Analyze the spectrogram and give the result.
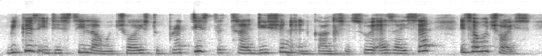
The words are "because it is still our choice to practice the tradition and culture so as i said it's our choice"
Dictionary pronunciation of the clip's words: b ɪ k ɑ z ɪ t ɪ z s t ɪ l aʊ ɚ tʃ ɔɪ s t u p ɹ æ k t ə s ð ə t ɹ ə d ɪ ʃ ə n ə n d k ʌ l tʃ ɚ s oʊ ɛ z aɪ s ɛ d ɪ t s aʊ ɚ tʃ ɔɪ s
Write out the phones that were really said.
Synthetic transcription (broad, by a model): b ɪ k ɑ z ɪ t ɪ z s t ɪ l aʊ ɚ tʃ ɔɪ s t u p ɹ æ k t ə s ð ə t ɹ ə d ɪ ʃ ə n ə n d k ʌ l tʃ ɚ s oʊ ɛ z aɪ s ɛ d ɪ t s aʊ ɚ tʃ ɔɪ s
